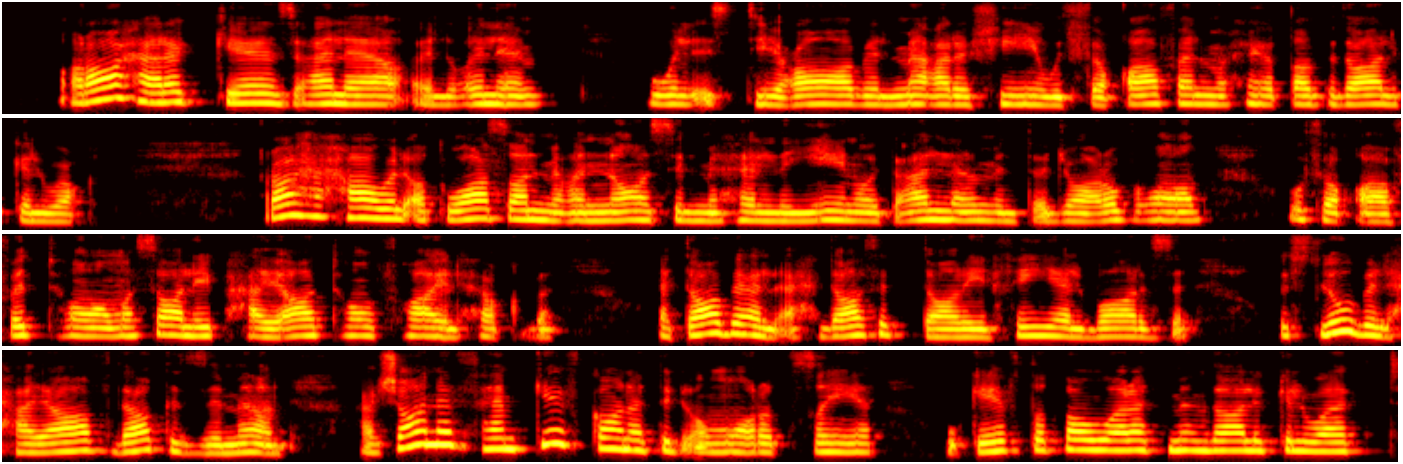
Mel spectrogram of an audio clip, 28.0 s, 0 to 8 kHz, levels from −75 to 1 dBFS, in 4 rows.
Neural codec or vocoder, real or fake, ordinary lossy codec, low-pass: codec, 16 kHz, 4.8 kbps, FACodec; fake; none; none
